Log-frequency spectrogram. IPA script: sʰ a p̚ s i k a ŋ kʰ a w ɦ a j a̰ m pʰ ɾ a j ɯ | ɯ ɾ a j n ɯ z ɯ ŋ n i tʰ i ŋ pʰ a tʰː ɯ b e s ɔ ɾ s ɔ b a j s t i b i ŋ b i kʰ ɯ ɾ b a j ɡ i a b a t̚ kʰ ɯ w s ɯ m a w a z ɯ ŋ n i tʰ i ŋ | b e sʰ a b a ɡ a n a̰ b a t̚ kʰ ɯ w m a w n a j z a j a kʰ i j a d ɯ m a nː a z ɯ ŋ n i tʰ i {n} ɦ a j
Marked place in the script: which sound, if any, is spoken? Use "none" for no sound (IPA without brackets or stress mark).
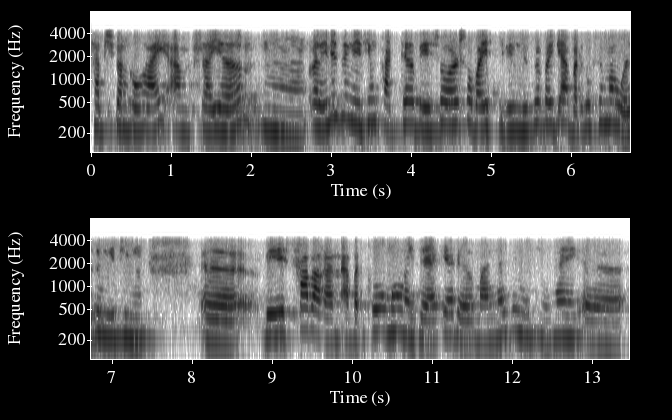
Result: ŋ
